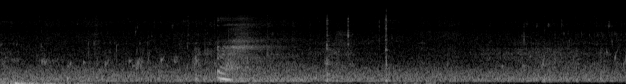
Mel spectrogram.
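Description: Steady outdoor noise of water and wind at a lake, with a short rising tone about two seconds in and a few faint clicks.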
